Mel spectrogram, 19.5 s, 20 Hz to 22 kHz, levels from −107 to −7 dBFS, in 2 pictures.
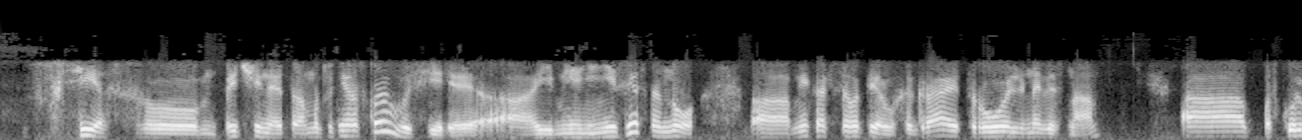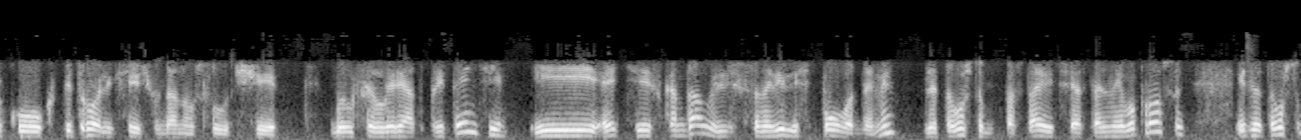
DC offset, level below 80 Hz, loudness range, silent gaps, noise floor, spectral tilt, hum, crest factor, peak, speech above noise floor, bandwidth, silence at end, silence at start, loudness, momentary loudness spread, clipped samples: under 0.1%; -58 dBFS; 2 LU; none; -48 dBFS; -4 dB/octave; none; 14 dB; -4 dBFS; 29 dB; 3.9 kHz; 0 s; 0.25 s; -19 LUFS; 7 LU; under 0.1%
